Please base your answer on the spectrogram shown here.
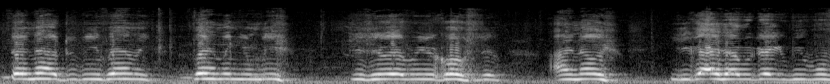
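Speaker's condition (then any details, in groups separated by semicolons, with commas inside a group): Cerebral palsy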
